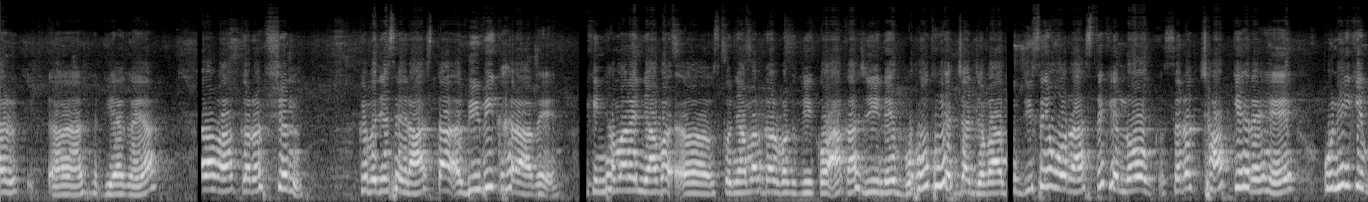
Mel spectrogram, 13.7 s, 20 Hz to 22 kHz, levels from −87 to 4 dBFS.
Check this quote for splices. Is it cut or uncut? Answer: cut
